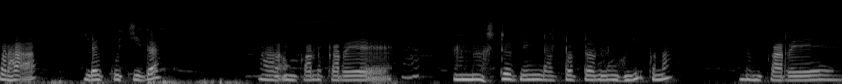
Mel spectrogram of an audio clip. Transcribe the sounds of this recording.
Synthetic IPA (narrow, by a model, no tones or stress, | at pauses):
paɽɦaʔaɖajkut͡ʃid̪a | aɾɔŋkalɛkaɾɛ | nasʈəɾniɲɖak̚ʈɔɾʈɔɾnɛwɦujuʔkana | ɖɔmŋkaɾɛ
